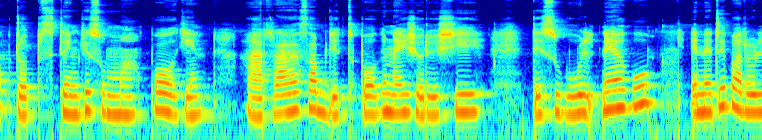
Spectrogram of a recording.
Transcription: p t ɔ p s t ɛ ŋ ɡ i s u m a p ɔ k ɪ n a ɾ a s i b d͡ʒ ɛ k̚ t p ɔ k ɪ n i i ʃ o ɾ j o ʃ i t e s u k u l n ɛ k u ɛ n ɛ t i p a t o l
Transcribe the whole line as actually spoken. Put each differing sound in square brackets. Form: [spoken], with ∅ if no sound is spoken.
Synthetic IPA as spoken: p t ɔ p s t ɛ ŋ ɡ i s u m a p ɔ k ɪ n a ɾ a s [a] b d͡ʒ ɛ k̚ t p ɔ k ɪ n [a] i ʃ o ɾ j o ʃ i t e s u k u l n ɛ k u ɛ n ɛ t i p a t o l

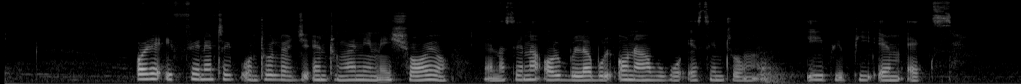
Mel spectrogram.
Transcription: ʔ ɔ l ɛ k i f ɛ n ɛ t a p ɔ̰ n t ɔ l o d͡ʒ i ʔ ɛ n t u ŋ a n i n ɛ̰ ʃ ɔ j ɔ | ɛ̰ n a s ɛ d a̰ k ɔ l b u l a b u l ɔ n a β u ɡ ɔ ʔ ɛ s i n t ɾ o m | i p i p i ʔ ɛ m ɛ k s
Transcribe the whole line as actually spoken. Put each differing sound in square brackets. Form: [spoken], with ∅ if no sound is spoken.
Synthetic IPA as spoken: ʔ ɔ [ɾ] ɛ [ʔ] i f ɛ n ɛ t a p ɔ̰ n t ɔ l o d͡ʒ i ʔ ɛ n t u ŋ a n i n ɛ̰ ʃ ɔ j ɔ | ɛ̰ n a s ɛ [n] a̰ [ʔ] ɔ l b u l a b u l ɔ n a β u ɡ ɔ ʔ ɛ s i n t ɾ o m | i p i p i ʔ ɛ m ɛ k s

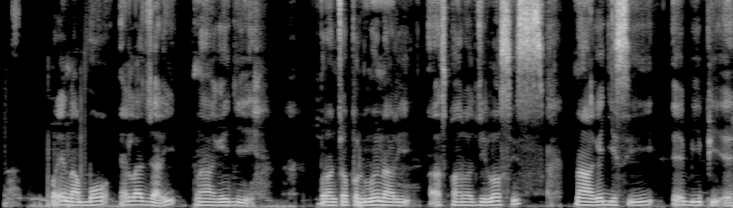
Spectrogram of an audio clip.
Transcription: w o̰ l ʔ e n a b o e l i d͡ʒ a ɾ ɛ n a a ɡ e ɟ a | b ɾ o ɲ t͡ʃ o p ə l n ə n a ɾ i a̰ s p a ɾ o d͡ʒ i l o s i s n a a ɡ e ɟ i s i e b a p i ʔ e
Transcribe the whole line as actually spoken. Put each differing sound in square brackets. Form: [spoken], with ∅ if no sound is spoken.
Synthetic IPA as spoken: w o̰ [ɾ] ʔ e n a b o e l [a] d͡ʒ a ɾ [i] n a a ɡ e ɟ [i] | b ɾ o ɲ t͡ʃ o p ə l [m] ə n a ɾ i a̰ s p a ɾ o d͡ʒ i l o s i s n a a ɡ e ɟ i s i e b [i] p i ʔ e

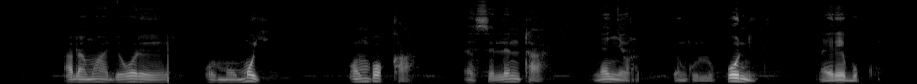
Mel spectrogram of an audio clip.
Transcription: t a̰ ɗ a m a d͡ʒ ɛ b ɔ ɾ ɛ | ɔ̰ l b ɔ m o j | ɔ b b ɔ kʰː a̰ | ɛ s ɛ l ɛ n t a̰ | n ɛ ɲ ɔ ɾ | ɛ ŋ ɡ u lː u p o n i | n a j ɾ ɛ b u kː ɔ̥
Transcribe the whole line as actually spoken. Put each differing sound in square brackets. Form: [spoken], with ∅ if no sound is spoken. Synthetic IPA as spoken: t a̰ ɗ a m a d͡ʒ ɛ [w] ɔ ɾ ɛ | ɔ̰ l [m] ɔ m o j | ɔ [m] b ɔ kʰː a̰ | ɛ s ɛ l ɛ n t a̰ | n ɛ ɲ ɔ ɾ | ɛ ŋ ɡ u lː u p o n i | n a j ɾ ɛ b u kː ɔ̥

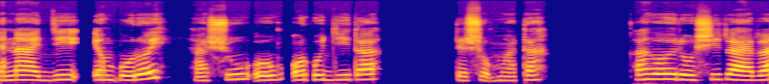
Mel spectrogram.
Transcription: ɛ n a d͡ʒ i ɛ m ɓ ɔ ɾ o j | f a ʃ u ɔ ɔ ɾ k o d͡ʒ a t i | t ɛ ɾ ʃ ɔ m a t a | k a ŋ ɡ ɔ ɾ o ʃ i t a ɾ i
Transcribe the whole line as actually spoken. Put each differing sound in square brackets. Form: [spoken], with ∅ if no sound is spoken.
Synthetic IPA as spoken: ɛ n a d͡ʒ i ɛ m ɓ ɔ ɾ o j | [h] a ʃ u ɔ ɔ ɾ k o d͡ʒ [i] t [a] | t ɛ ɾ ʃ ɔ m a t a | k a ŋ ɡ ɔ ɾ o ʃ i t a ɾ [a]

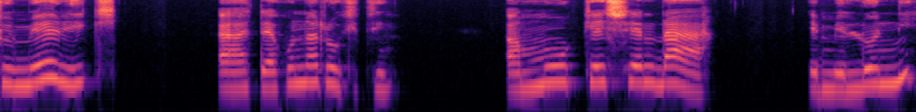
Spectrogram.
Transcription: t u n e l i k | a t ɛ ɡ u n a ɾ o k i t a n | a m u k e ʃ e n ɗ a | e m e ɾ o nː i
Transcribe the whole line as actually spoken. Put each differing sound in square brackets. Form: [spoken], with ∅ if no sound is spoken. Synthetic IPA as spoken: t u [m] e [ɾ] i k | a t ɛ [k] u n a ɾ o k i t [i] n | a m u k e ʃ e n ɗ a | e m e [l] o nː i

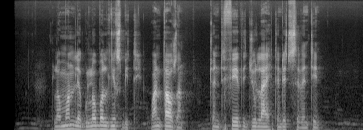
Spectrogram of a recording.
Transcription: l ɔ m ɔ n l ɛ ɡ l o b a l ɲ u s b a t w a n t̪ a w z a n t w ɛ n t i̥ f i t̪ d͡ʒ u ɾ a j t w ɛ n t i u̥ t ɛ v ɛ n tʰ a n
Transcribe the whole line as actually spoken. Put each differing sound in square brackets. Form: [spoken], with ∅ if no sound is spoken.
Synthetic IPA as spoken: l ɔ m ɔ n l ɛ ɡ l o b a l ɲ u s b [i] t w a n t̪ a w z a n t w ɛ n t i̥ f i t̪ d͡ʒ u [l] a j t w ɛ n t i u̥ [s] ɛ v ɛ n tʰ [i] n

